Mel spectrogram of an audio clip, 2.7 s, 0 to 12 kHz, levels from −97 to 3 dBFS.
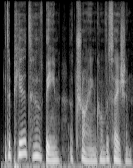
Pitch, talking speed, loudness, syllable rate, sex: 115 Hz, 180 wpm, -19 LUFS, 5.4 syllables/s, male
